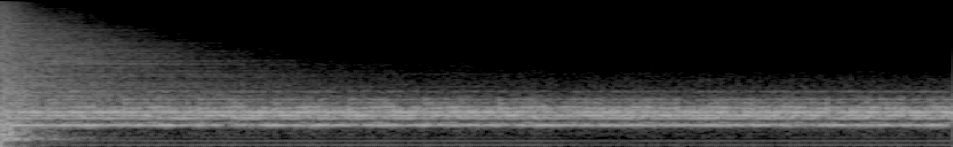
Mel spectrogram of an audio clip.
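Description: A progressive metal instrumental's full band cuts off right at the start, leaving a sustained ambient synthesizer pad holding a steady chord. Its bright top fades away over the first two seconds, and the chord then rings on evenly.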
